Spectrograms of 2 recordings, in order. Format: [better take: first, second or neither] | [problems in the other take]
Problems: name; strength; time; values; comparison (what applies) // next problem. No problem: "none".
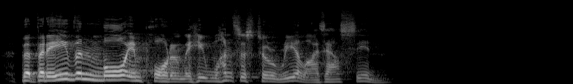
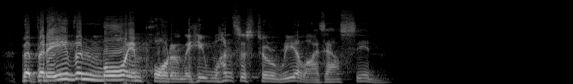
first | distortion; slight; 3% of the sound clipped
